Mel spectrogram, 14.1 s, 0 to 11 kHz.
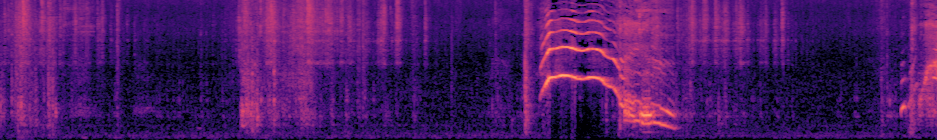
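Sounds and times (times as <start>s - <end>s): baby squealing: 8.1s - 10.2s, 13.5s - 14.0s.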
